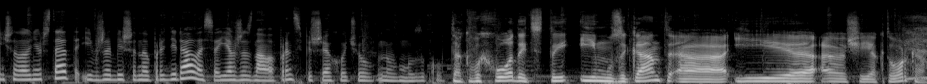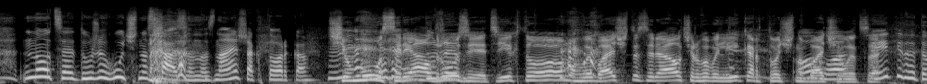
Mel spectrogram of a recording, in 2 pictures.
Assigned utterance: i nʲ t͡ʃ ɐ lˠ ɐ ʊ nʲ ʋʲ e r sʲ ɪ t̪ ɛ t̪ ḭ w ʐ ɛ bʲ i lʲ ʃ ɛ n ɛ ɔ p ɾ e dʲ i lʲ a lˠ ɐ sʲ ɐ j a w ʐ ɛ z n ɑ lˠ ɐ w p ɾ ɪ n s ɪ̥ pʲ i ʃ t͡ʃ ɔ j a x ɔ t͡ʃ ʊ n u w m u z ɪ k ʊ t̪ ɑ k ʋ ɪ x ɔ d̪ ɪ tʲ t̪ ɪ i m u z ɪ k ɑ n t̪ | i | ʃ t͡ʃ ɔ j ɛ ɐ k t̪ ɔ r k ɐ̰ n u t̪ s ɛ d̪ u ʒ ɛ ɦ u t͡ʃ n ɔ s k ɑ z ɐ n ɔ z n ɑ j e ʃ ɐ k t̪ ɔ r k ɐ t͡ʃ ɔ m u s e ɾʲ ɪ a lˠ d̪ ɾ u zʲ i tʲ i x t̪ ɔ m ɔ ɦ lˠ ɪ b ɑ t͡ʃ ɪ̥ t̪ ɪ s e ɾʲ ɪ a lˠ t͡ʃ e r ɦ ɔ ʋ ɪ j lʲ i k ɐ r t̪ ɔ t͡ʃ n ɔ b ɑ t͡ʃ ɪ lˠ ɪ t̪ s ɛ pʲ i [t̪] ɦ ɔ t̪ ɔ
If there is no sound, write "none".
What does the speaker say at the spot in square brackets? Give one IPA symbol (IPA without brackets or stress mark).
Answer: d̪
